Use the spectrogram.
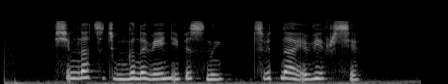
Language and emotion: Russian, sad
